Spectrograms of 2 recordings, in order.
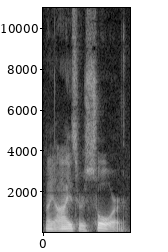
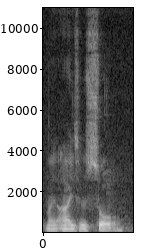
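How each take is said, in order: First: The final R in sore is pronounced. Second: The final R in sore is silent. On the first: "Americans would say" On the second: "That's what British people say"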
